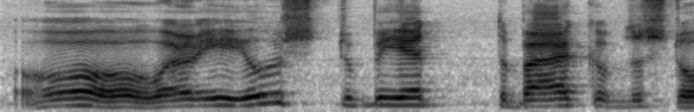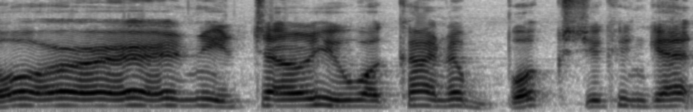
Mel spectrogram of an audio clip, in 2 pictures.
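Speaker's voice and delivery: put-on old lady voice. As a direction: pitch it up like a frail old woman.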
